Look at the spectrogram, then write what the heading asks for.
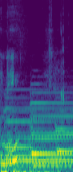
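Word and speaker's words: gnaw: The wood पैकर, अब उस कठफोड़वे ने, आस्क्ड मीन कहा, दी टोर्टोइज उस कछुए से, टू नो मीन काटने के लिए। देखिए GNEW, इसमें जी हमारा यहाँ पर साइलेंट है, इसलिए हम इसको नो बोलेंगे।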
